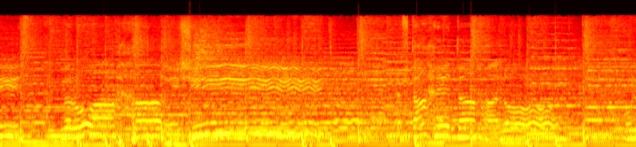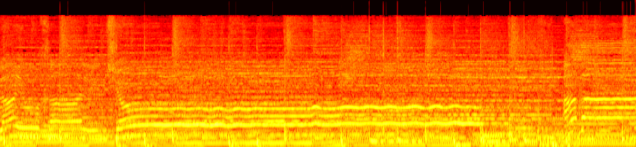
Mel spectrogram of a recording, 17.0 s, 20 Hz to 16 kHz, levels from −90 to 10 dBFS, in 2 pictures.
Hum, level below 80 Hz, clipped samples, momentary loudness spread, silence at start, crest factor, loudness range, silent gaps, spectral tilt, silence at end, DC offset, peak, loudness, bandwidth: none; -22 dBFS; under 0.1%; 4 LU; 0 s; 10 dB; 2 LU; none; -4.5 dB/octave; 0 s; under 0.1%; 0 dBFS; -11 LUFS; 11.5 kHz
